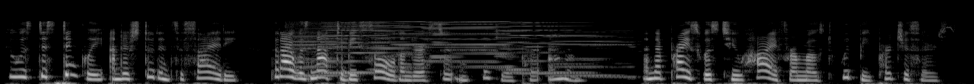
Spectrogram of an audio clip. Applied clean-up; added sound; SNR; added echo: classical method log-MMSE.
